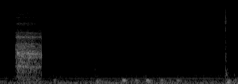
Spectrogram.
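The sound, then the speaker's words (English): Someone types on a computer keyboard, producing a few faint, irregular key clicks scattered through a quiet stretch. “Oh, well, that's not what I wanted to type.”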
